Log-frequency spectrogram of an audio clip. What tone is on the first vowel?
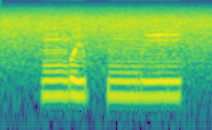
high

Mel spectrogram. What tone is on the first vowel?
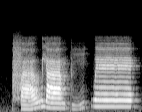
rising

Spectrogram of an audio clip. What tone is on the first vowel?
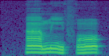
high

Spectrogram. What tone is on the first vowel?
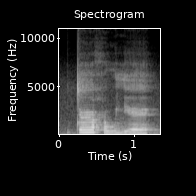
high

